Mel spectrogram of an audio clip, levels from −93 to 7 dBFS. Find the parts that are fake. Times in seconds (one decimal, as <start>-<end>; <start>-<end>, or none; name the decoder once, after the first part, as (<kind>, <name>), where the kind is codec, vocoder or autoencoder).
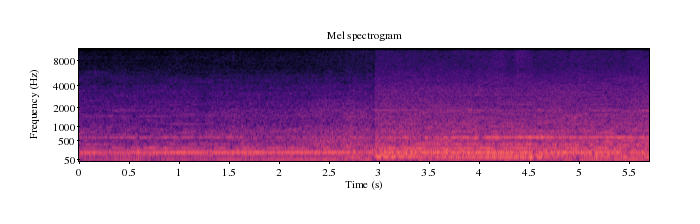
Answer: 0.0-1.3 (codec, SNAC); 3.4-5.7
